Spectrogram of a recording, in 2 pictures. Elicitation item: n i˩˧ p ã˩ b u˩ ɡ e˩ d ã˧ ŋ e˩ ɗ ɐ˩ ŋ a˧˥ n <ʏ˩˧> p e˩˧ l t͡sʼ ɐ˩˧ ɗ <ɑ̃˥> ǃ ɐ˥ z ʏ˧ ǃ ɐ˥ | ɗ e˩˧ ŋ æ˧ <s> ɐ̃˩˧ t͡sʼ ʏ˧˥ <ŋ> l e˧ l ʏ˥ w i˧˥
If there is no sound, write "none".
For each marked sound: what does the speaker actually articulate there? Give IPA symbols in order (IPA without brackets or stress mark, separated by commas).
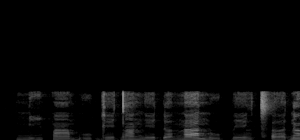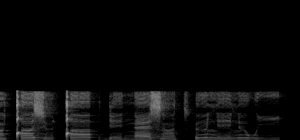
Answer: u˩˧, ɐ̃˥, z, none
